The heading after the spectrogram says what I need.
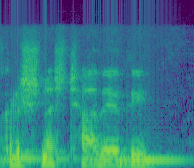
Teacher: Visarga changes into the talabya sha. Krishna chadayati becomes Krishnash chadayati.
